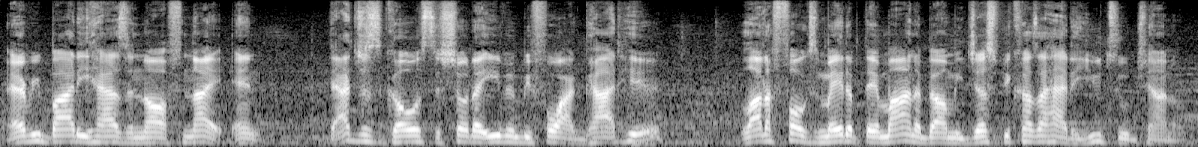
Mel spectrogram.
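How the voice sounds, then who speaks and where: An actor playing a confident, proud young American basketball player, talking in casual slang in a video game scene. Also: male voice, medium pitch, fast, slight background noise, natural voice. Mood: defiant, confident. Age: young adult. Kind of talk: naturalistic video game cutscene acting.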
